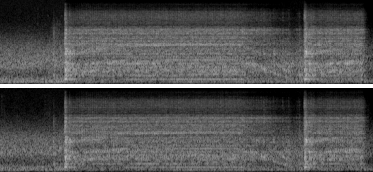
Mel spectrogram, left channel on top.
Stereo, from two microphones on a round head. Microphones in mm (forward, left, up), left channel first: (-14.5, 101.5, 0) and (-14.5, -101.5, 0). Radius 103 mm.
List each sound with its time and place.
0.5 s a blender: 5° right (ahead or behind), 0.5 m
